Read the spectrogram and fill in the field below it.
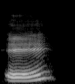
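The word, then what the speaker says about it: אלהים: Donc, on va dire Elohim. Elohim. Le H ici doit être prononcé.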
